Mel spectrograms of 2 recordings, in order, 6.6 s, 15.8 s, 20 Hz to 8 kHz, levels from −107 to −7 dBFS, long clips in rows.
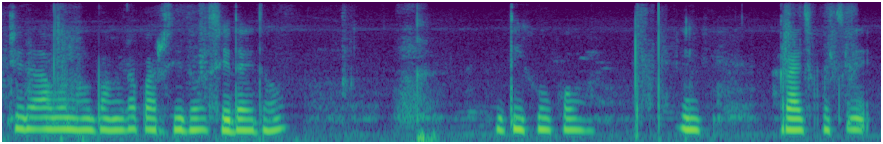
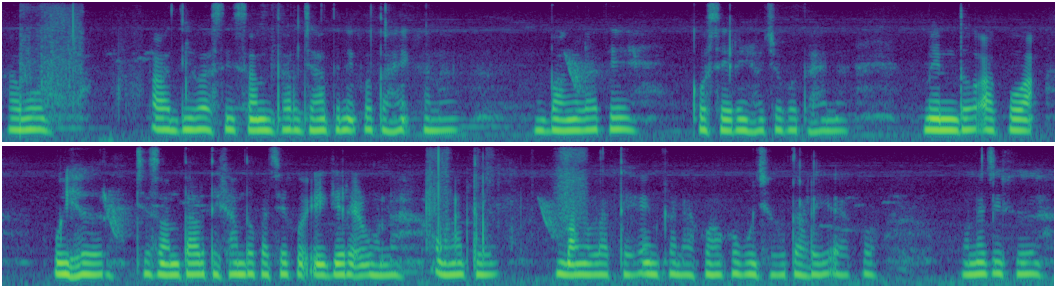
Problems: background sounds at intervals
